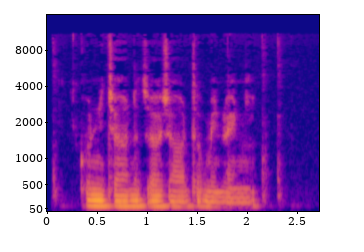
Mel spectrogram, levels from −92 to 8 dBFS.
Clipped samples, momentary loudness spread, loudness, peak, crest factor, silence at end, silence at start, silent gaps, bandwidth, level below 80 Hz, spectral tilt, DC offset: under 0.1%; 14 LU; -23 LUFS; -8 dBFS; 16 dB; 0.4 s; 0.05 s; none; 11.5 kHz; -44 dBFS; -5.5 dB/octave; under 0.1%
